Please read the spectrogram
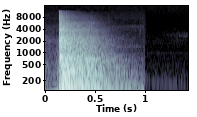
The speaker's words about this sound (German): Kurz bevor ich die schwere Tür ins Schloss fallen lasse, betätige ich den Lichtschalter vor der Tür und begebe mich wieder in die allumfassende, gütige Dunkelheit.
